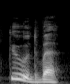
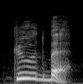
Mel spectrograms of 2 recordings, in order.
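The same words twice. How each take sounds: First: Said in the usual way. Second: Impatient repeated order. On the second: A narrator's reading. Éppen most mondtam, vagy nem?.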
